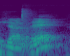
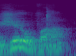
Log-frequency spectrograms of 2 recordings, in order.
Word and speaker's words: Javé: Mas a última palavra aqui, Ângelo, Javé. Javé. Javé, nem Jeová, é o nome, é a pronúncia correta.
